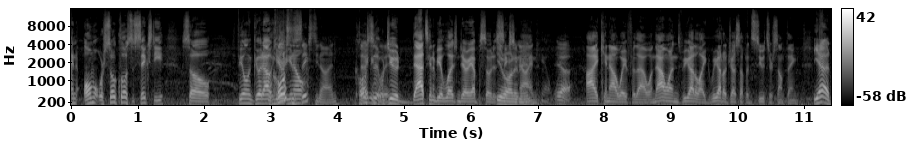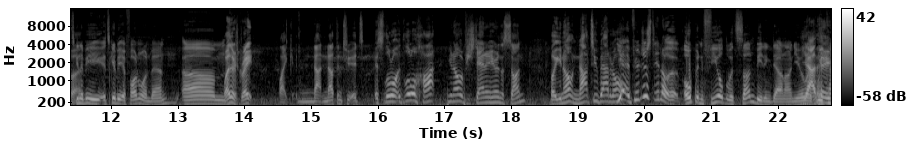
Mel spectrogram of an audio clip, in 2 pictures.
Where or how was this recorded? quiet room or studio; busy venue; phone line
busy venue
